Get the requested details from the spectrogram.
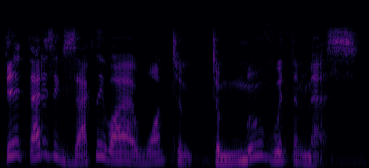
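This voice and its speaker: A man's voice: high-pitched, sing-song, moderate pace, faint music behind, pitched above the performer's own voice. A man voicing an earnest young woman café manager, reading game dialogue aloud in a heartfelt way. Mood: relieved.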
